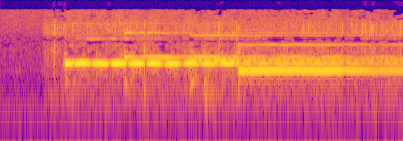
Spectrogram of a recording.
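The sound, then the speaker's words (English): A steady, rapid clock ticking in a regular rhythm, fairly loud, with a sustained ringing tone layered over it that lingers to the end, introducing the radio program series The Clock. “We present a new series of radio programs, The Clock.”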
